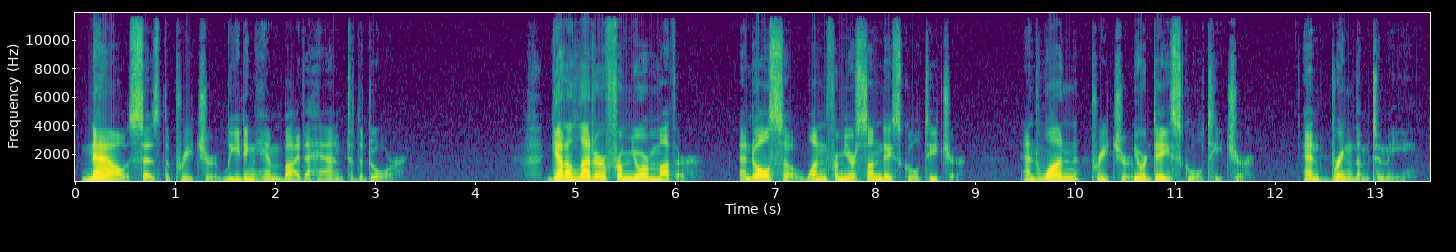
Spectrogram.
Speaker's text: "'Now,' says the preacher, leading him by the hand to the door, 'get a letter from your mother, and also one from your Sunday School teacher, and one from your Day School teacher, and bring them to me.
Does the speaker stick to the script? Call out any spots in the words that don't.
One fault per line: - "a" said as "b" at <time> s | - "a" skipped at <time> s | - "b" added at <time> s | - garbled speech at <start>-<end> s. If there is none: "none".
- "from" said as "preacher" at 10.1 s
